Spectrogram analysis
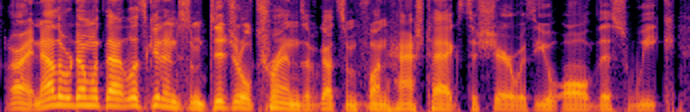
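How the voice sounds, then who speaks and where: A middle-aged man hosts his own podcast, his slightly raspy voice still recovering. He rambles casually with frequent uhs. The sound is smooth and dry, close on the mic at an ordinary pitch. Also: fast talker, no echo. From Southern California. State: recovering from lost voice. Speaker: podcast host. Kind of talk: solo podcast monologue.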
